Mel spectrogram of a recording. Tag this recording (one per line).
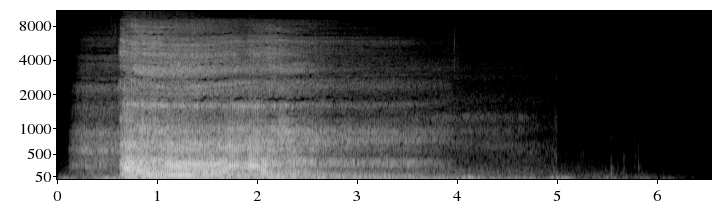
angry
fake
horror
lion
cat
jungle
growling
monster
exotic
beast
feline
scary
scare
animal
growl
scream
creature
roar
